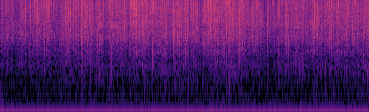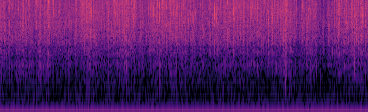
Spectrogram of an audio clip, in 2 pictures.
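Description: A fist-sized wad of thin clear plastic wrap is held in both hands and crumpled and squeezed with the fingertips. It makes a steady, dense stream of bright, crisp crinkling and crackling at a quiet, even level. It has a low constant hum underneath.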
